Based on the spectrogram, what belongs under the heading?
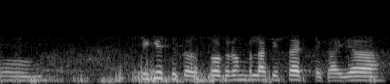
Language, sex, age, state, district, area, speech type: Maithili, female, 60+, Bihar, Supaul, rural, conversation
